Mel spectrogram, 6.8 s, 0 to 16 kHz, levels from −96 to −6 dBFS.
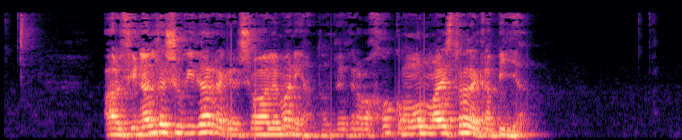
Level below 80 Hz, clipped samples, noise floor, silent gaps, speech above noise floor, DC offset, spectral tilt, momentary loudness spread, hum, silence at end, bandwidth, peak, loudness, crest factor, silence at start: -52 dBFS; under 0.1%; -74 dBFS; none; 58 dB; under 0.1%; -5.5 dB/octave; 12 LU; none; 1.45 s; 11.5 kHz; -2 dBFS; -17 LUFS; 16 dB; 0.2 s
